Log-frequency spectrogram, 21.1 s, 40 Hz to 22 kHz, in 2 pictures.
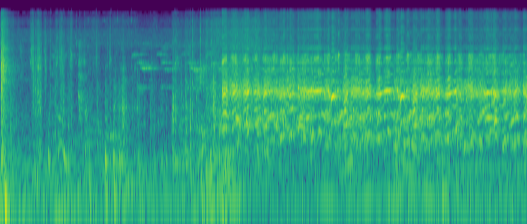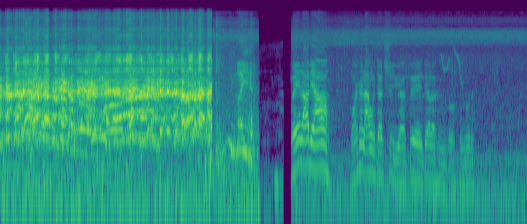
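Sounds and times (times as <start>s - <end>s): people laughing: 4.0s - 15.7s.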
